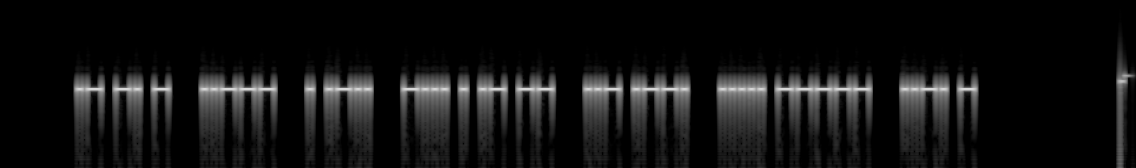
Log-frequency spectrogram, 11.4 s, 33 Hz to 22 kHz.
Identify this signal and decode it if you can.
Morse code, heard as a keyed tone, about 25 wpm, 700 Hz. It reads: ANT 2 EL BEAM UP 50 FT
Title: Practice QSO - Exchange 2 - Info - 25wpm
